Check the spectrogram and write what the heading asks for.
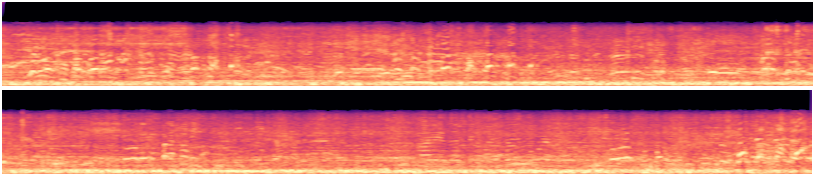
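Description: Several people's voices talking over one another above a steady low rumble.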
